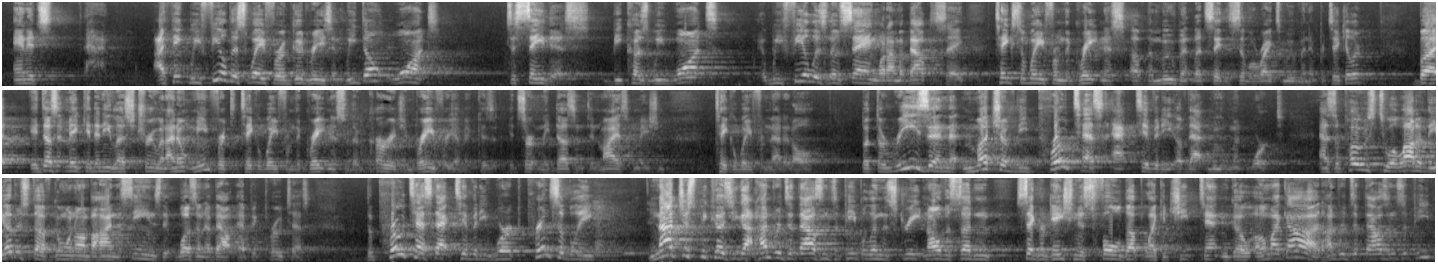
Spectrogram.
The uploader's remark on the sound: The University of Washington’s Kane Hall. As part of the UW Graduate School public lecture series “Equity and Difference: Privilege.”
